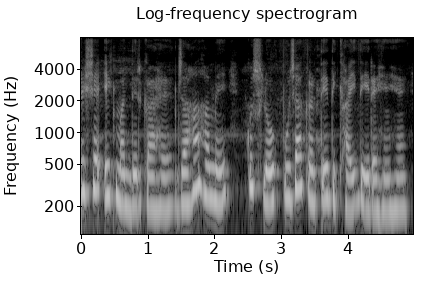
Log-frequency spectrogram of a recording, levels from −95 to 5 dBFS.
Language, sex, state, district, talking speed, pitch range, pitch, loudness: Hindi, female, Bihar, Purnia, 180 wpm, 190-250 Hz, 220 Hz, -27 LUFS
